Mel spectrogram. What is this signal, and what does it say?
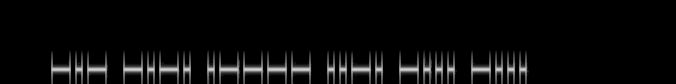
Morse code, heard as a keyed tone, about 20 wpm, 700 Hz. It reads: KC1FBB
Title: USA Call Signs 20wpm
